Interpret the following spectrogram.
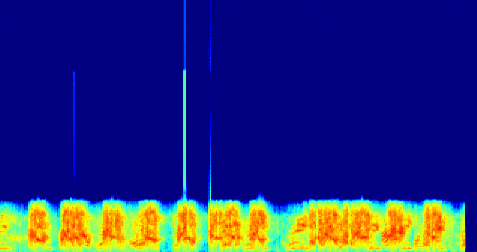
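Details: Shrill Chihuahua barks tumble out in fast, ragged clusters, some doubled or run together, high and rasping, continuing without letup until cutting off abruptly at the end.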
